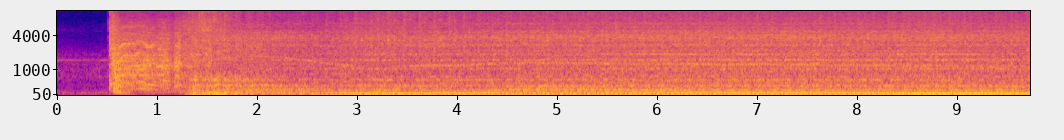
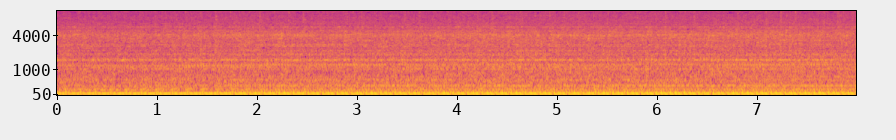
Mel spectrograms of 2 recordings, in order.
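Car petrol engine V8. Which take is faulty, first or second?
first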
